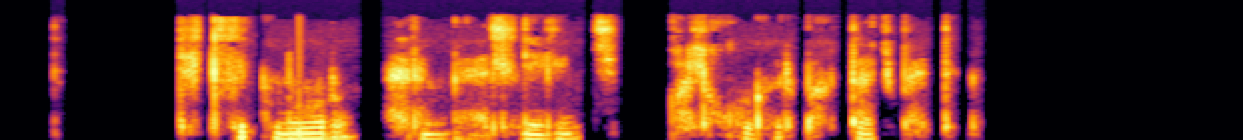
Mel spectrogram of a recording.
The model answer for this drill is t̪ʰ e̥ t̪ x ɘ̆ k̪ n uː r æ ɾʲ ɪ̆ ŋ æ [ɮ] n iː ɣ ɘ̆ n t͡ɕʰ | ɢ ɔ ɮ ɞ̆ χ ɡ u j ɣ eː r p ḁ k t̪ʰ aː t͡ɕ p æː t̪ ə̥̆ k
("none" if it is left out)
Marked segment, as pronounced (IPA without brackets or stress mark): ɮ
